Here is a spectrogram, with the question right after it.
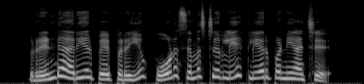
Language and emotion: Tamil, happy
